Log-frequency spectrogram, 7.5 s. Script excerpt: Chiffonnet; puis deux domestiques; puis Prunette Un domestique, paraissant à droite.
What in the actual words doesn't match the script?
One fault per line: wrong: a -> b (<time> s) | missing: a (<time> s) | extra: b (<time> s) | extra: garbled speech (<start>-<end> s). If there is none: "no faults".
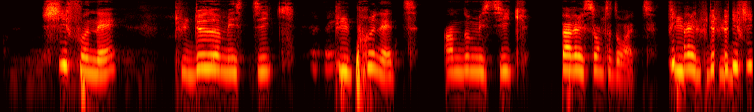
extra: garbled speech (6.7-7.5 s)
